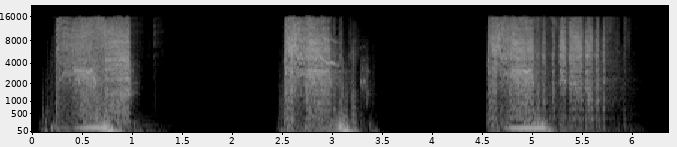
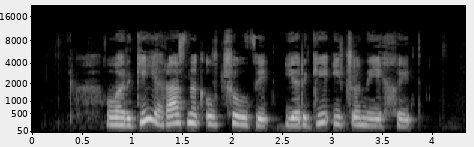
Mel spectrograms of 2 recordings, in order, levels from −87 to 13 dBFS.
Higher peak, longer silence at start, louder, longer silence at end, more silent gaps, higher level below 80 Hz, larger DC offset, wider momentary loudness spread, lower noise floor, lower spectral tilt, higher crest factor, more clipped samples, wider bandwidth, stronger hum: second, -6 dBFS vs -2 dBFS; second, 0.25 s vs 0.75 s; about the same, -19 LUFS vs -20 LUFS; about the same, 0.6 s vs 0.55 s; first, 1.55-2.43 s, 3.81-4.53 s vs none; first, -42 dBFS vs -72 dBFS; neither; first, 15 LU vs 10 LU; first, -61 dBFS vs -49 dBFS; second, 0 dB/octave vs -5 dB/octave; about the same, 20 dB vs 18 dB; neither; first, 16.5 kHz vs 11 kHz; neither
